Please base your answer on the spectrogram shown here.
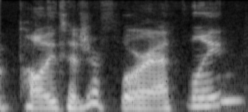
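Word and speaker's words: polytetrafluoroethylene: How do you say that one? Uh, polyetra flororethylene. Hey, you got that one. Nice.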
